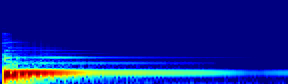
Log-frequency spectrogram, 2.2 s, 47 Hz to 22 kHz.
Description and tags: Double Bass - A2 - pizzicato
Part of the Good-sounds dataset of monophonic instrumental sounds.
instrument::double bass
note::A
octave::2
midi note::45
good-sounds-id::8689
multisample, A2, pizzicato, double-bass, neumann-U87, single-note, good-sounds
